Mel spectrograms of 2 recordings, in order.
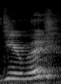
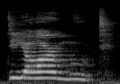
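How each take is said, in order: First: The name ends with a d sound. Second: The name ends with a t sound. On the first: This is how the name is really said. The speaker calls it right. "It's Diarmid" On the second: This is how others said the name. The speaker calls it wrong. "No, it's not Diarmut"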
